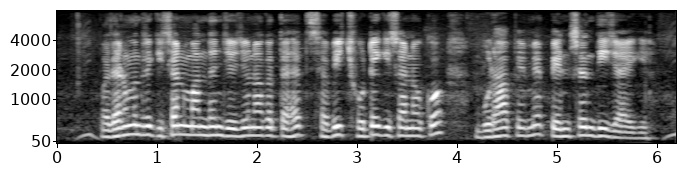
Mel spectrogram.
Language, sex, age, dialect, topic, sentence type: Hindi, male, 36-40, Awadhi Bundeli, agriculture, statement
